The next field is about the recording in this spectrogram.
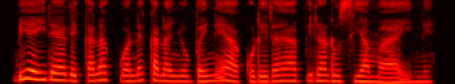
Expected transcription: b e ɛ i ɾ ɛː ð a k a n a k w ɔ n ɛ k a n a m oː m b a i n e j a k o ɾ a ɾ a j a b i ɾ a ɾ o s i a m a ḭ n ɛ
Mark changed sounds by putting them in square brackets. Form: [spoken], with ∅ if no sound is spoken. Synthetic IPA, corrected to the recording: b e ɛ i ɾ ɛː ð [e] k a n a k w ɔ n ɛ k a n a [ɲ] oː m b a i n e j a k o ɾ [e] ɾ a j a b i ɾ a ɾ o s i a m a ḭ n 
